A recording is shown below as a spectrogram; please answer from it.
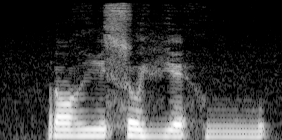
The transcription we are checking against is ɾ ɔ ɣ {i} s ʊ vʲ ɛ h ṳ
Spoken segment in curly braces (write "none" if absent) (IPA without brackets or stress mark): i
